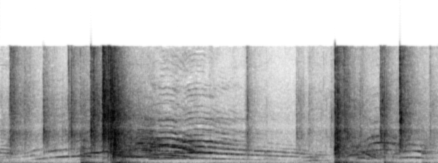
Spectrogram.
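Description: Kendo kiai shouts: several practitioners' long, drawn-out calls overlapping, their pitch sliding and falling. Sharp bamboo shinai strikes and stamping footwork (fumikomi) on the wooden floor cut in twice about a second in and once past three seconds.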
